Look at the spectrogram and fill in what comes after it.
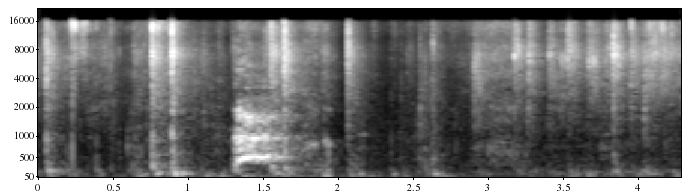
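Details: A female Redbone Coonhound, scared by her owner, lets out a single loud, slightly wavering, bawling bark, calling her Doberman companion for help. Faint background noise fills the quiet.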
